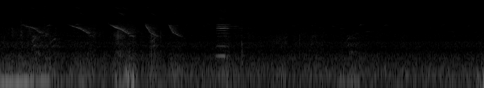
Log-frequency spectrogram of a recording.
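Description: A bird singing a quick run of about five clear whistled notes, each sliding down in pitch. A single short, sharp squeak follows about three seconds in, and there is a low rumble at the very start.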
